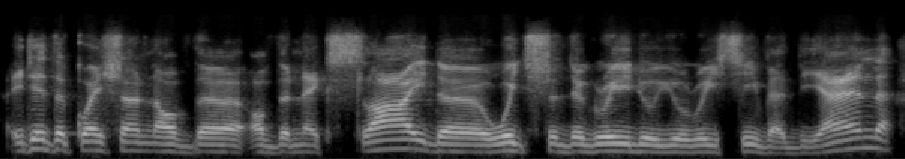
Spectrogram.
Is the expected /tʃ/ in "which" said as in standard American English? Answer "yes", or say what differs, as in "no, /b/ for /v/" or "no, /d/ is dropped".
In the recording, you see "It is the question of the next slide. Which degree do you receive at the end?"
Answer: yes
